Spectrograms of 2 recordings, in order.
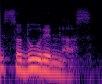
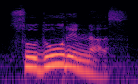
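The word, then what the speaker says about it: صدور: Now this Sad, sometimes pronounced unintentionally with Fatha, like Yuwaswisu fi Sadurin Nas. So make sure that this Sad, whenever you teach to others, this Sad with Dhamma. Okay? So it means Sudurin Nas.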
